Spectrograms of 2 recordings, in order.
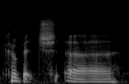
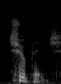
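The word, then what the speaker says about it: Cupich: And I really liked Cardinal Kubich, if I say his name right? Supich. Yes.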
